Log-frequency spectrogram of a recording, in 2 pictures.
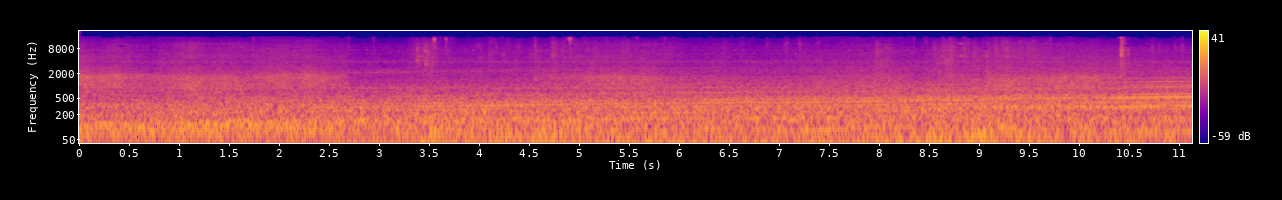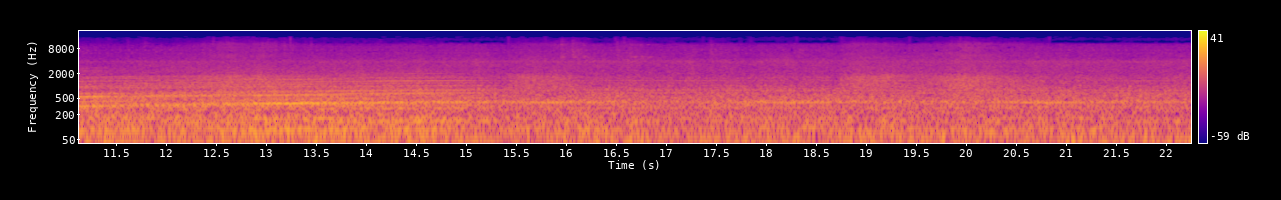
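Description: A bus engine rumbles and rises in pitch as the bus speeds up.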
